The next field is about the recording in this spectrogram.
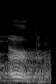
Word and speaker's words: eruv: It's called an herb, or I can't pronounce it very well, E-R-U-V. And it connects different buildings to form, symbolically, one building.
